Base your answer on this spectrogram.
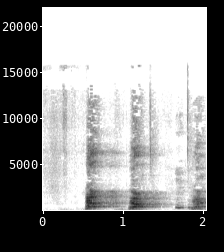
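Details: Pet Basset Hound confronting heart balloons lets out three barks: two full, hoarse barks half a second apart, then a shorter, clipped one, indoors with no other sounds.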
